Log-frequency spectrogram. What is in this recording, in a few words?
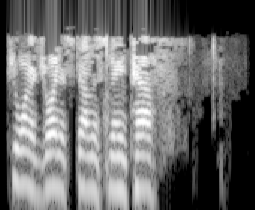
Incident Tac 3, scanner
